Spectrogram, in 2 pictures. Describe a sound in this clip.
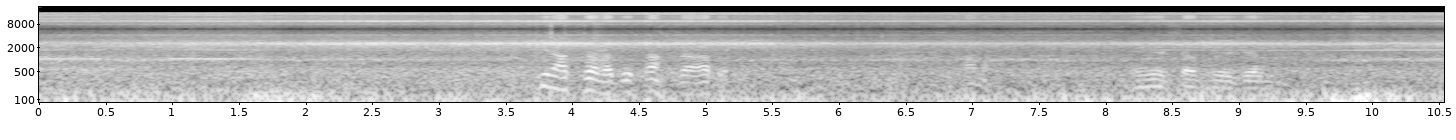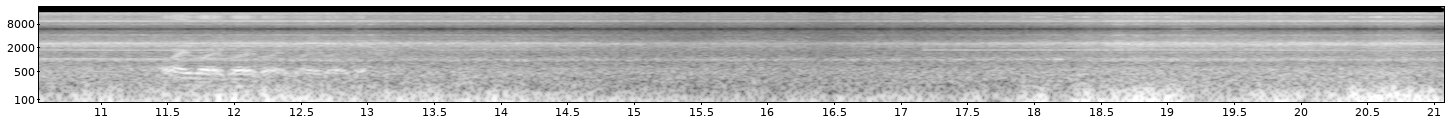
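Wind buffets the microphone in strong gusts outdoors.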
